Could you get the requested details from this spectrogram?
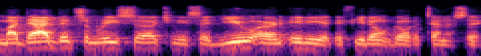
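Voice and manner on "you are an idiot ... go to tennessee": normal talking voice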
